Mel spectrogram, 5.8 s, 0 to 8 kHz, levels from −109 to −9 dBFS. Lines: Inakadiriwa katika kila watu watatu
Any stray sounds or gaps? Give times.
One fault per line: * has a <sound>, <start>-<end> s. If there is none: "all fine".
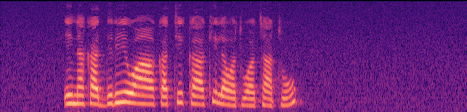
all fine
